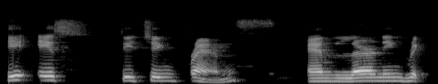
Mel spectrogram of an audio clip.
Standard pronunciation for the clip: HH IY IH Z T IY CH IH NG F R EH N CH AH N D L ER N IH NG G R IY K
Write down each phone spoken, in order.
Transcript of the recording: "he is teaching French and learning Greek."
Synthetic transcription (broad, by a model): HH IY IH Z T IY CH IH NG F R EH N S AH N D L ER N IH NG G R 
